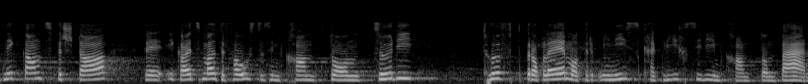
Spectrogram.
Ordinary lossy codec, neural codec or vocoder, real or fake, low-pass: none; none; real; 7.2 kHz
